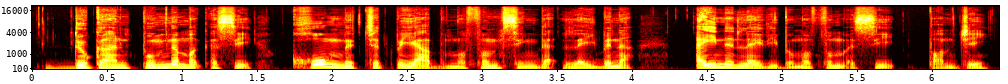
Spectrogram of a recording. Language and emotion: Manipuri, happy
